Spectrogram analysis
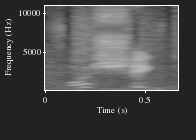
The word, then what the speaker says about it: pushing: Pushing. Bukan pusing ya. Bukan pusing. Kalau pusing nggak ada hanya, tapi ini pakainya nggak jadi push. Pushing.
